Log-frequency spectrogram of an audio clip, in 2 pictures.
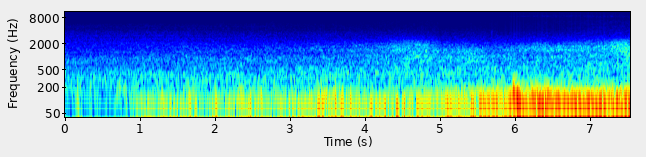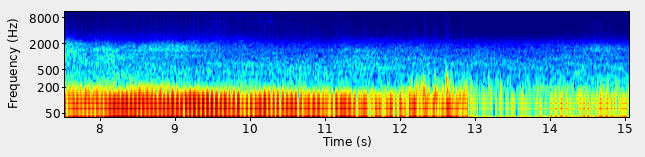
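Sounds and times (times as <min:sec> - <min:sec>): jet airliner engine rumble: 0:00.0 - 0:15.0.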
